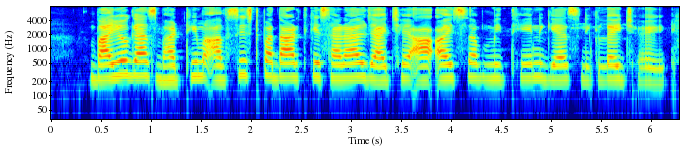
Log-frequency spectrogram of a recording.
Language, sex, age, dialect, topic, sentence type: Maithili, female, 18-24, Eastern / Thethi, agriculture, statement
